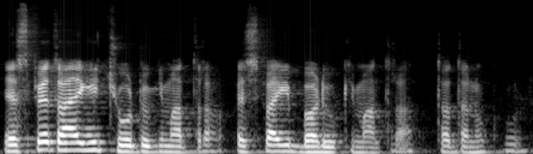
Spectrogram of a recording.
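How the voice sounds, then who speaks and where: A man teaching spelling in a lesson, repeating each word slowly and checking in with the listener. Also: a little high, muffled recording.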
